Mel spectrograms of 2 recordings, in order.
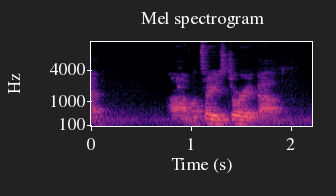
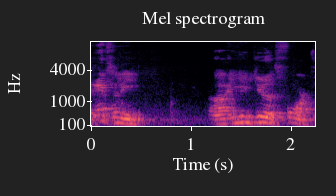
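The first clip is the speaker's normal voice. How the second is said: lisp; 5 semitones higher, 5 dB louder than usual. Retold or imitated. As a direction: imitate a sweet guy with a lisp. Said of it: "he had a lisp".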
